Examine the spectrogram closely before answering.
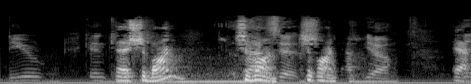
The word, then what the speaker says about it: Siobhan: Siobhan yeah yeah it's it has a B in the name but it it really I mean it's pronounces the way I've heard it pronounce it Siobhan with a V and not not a B I mean now now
